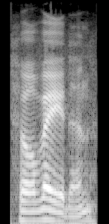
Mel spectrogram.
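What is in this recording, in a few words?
"forveden", Scanian dialect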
